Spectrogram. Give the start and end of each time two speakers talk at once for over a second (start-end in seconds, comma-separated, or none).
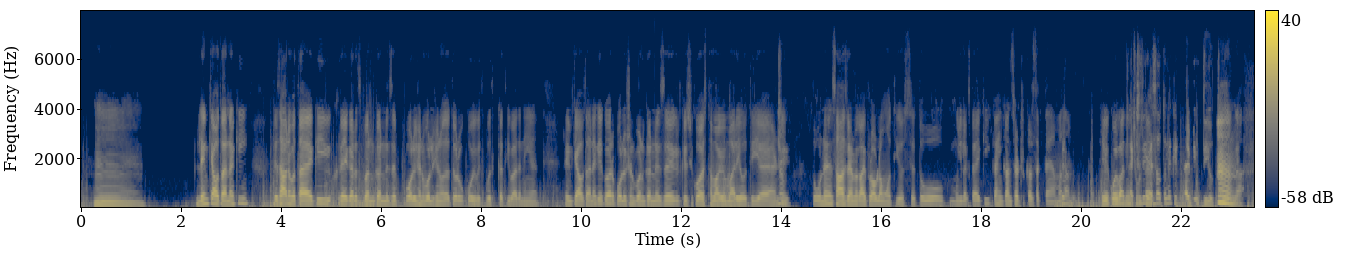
none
